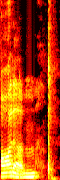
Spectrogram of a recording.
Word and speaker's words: autumn: Um, I would notice too because I know there's this this like N here, but it's just autumn. So, we don't really we don't pronounce the the N.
